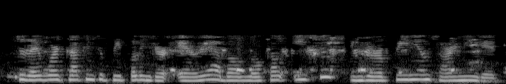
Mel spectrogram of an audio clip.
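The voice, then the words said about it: Hard-to-understand accent in English. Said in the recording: “I can't hardly understand your English accent.”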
